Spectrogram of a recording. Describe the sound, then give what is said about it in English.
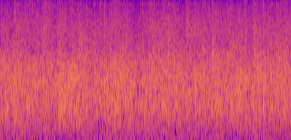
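Steady applause from a group celebrating the launch of their first online class, many hands clapping in a dense, continuous patter at a fairly loud level throughout, with no voices standing out. “Let's clap that up.”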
